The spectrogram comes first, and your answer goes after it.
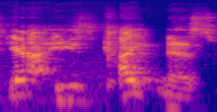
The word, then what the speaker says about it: chitinous: Well, he's chitinous, which I did not know is pronounced that until like now.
